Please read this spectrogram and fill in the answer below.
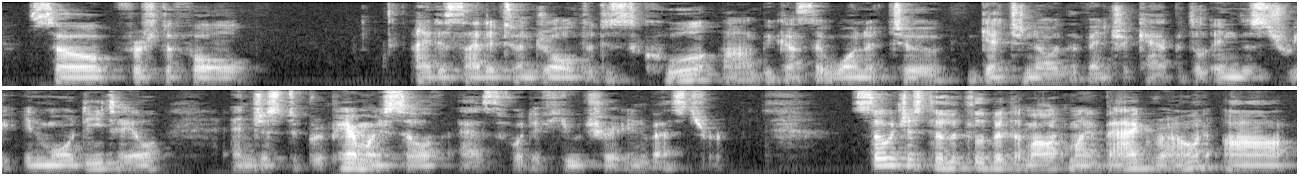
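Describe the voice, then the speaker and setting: A man's voice: lowish voice, gravelly, fairly bright tone, breathy edge. A young man from Lithuania, giving an earnest, unscripted course testimonial full of fillers and repeated words.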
